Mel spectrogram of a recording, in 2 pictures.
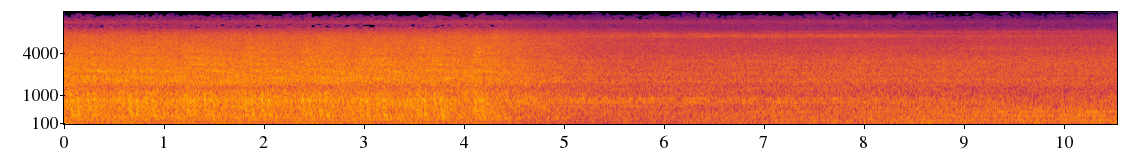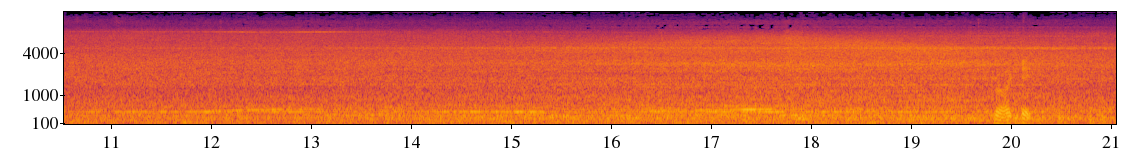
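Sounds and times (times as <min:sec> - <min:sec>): faint train whine: 0:00.0 - 0:21.0
train rushing rail noise: 0:00.0 - 0:21.0.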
